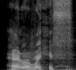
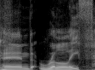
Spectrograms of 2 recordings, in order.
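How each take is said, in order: First: Slow, high mock masseuse; mimicked masseuse. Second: "Hand relief" slowly and distinctly; drawn-out wording. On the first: Host mimicking the masseuse's phrase, slow high voice. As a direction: draw it out high, rising. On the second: Shown as a demonstration. Host repeating the punchline to co-host, "Hand relief" said slowly. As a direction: sound out "Hand relief" at half pace.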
